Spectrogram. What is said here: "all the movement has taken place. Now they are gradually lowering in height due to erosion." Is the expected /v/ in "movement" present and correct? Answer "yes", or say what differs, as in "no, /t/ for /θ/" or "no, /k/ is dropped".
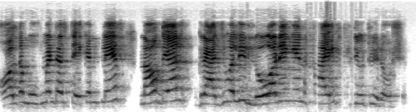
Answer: yes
